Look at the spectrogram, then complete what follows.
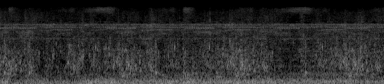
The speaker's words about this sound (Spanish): Ok, continuamos remando.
